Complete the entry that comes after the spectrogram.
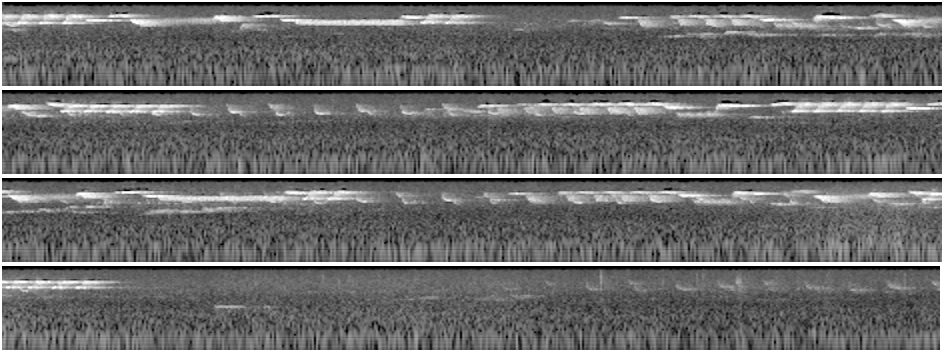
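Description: A small songbird singing high, rapid chirps and trills in a series of phrases with short pauses, stopping about twenty-two seconds in, over a faint steady outdoor hiss.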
